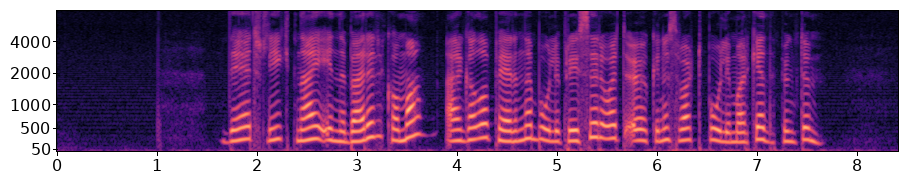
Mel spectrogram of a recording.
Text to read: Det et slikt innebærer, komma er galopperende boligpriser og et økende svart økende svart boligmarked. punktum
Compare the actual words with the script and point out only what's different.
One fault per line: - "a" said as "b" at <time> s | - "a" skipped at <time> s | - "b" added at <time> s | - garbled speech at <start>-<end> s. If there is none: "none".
- "nei" added at 2.4 s
- "økende svart" skipped at 6.4 s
